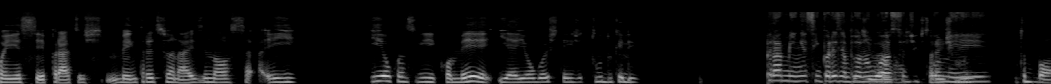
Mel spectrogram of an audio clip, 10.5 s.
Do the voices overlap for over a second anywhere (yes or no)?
yes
